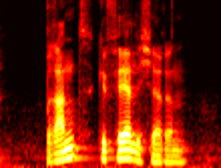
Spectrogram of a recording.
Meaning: inflection of brandgefährlich: 1. strong genitive masculine/neuter singular comparative degree 2. weak/mixed genitive/dative all-gender singular comparative degree
- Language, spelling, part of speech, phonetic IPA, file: German, brandgefährlicheren, adjective, [ˈbʁantɡəˌfɛːɐ̯lɪçəʁən], De-brandgefährlicheren.ogg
